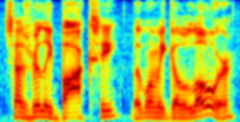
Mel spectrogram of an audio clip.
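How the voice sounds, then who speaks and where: A man walks through an audio plugin tutorial, explaining each control in a calm, methodical order with the odd small filler. His voice sits in a middle register. The recording is dry and close, with no room sound. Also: mid-range voice, moderate pace, no room sound. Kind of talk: software walkthrough tutorial.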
